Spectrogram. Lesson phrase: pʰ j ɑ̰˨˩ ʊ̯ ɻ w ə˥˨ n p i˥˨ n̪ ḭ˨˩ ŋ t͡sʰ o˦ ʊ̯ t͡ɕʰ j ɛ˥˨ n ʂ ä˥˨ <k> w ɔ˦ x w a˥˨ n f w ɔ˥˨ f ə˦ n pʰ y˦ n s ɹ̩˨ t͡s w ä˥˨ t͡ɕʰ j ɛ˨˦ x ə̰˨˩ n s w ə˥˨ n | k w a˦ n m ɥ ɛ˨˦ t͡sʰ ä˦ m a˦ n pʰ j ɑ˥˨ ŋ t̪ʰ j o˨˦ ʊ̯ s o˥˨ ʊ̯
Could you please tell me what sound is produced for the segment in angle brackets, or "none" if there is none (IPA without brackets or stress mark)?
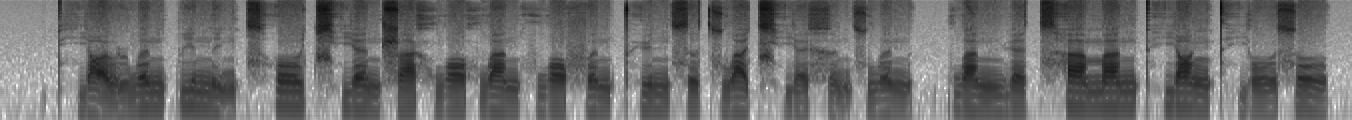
x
